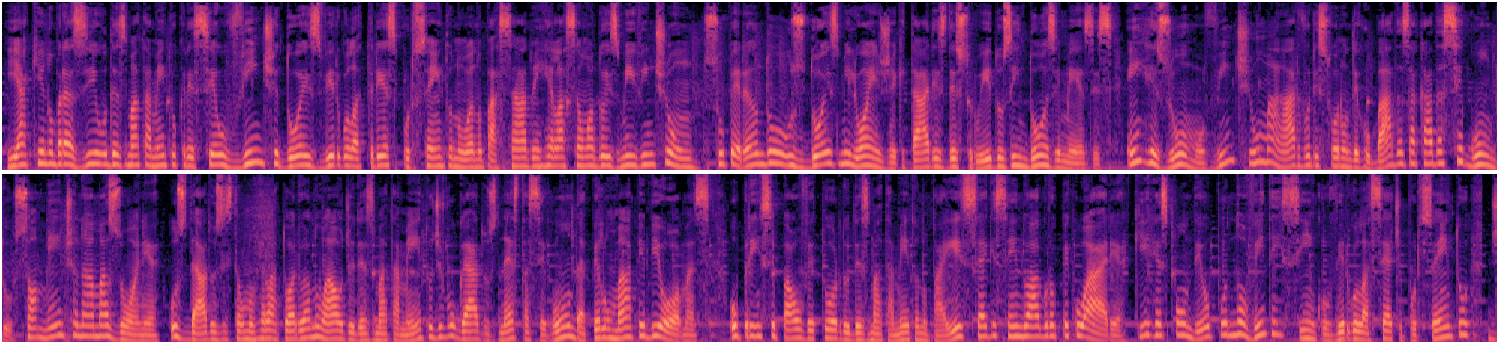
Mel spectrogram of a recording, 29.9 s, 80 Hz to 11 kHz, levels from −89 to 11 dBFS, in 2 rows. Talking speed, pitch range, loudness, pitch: 135 wpm, 145-200 Hz, -16 LUFS, 170 Hz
